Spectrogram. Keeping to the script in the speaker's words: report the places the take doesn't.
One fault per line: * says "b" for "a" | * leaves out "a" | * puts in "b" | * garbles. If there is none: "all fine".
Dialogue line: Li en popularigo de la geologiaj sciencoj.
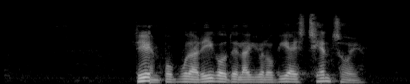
all fine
